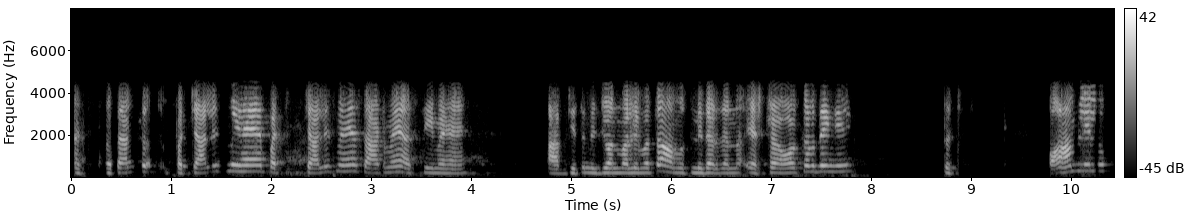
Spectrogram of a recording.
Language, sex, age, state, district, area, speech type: Hindi, female, 60+, Uttar Pradesh, Sitapur, rural, conversation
